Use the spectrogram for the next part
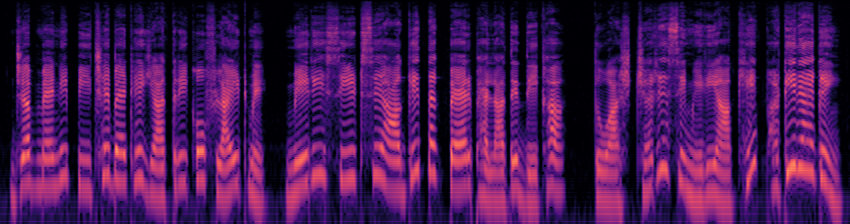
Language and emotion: Hindi, surprised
